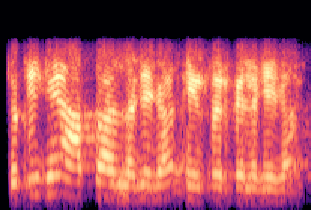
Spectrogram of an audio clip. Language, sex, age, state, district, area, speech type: Hindi, male, 18-30, Uttar Pradesh, Jaunpur, rural, conversation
